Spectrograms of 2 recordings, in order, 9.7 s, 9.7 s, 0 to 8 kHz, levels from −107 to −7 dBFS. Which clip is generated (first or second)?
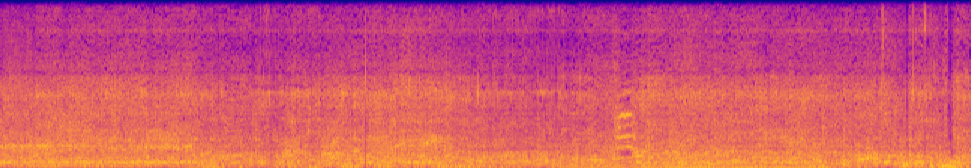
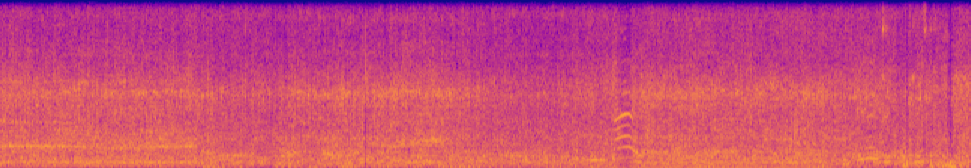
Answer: first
